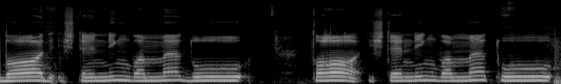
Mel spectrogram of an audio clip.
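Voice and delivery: slow, measured chanting of letter sounds; sing-song Qur'an reading practice; recitation drill. Shown as a demonstration.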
